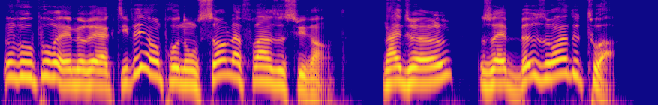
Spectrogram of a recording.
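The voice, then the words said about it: Snobbish British accent. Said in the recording (French): “avec son accent british snob”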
